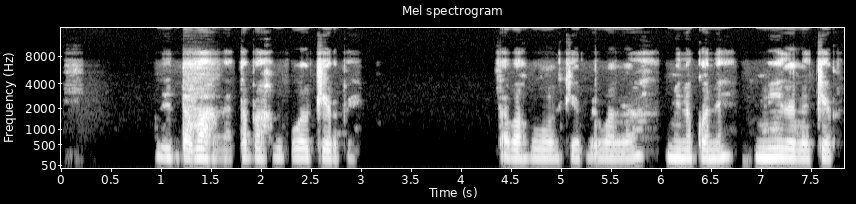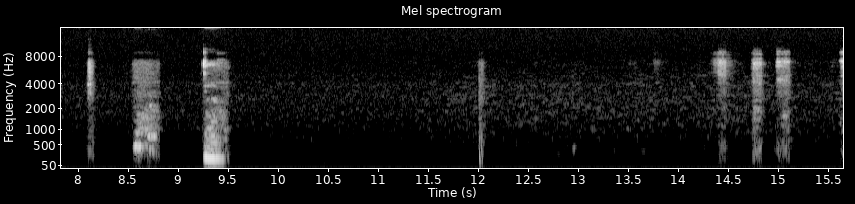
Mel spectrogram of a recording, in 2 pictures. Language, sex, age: Wolof, female, 18-24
